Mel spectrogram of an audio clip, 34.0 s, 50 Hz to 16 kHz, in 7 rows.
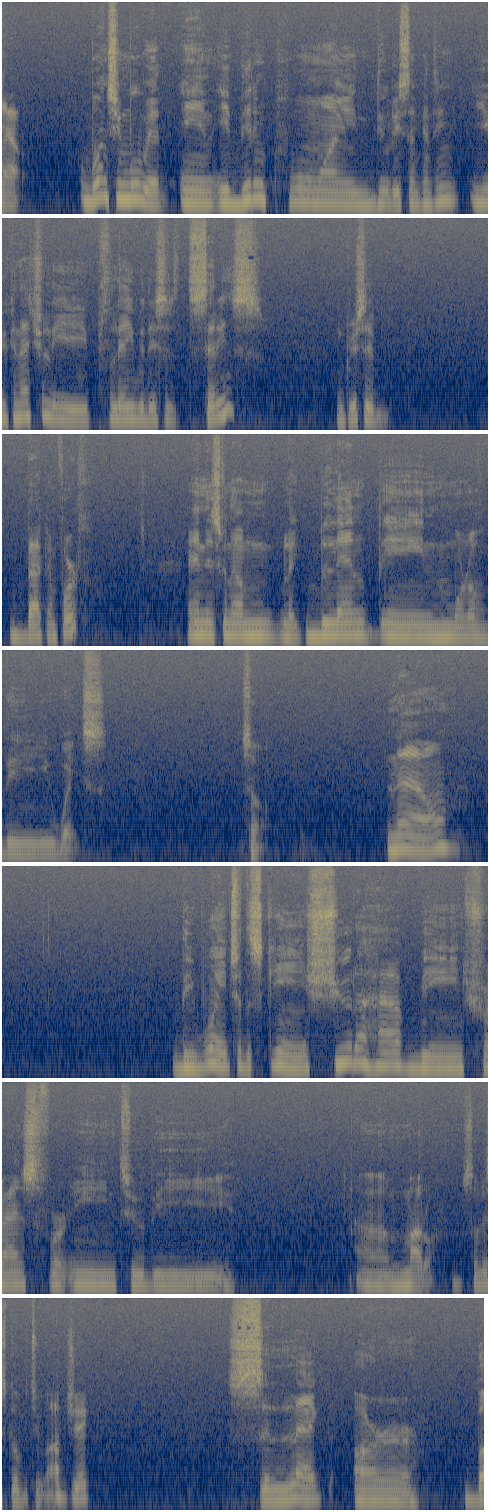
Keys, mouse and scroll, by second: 17.8 click, 18.7 middle click, 20.2 middle click, 25.2 click, 30.3 middle click, 31.7 click.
